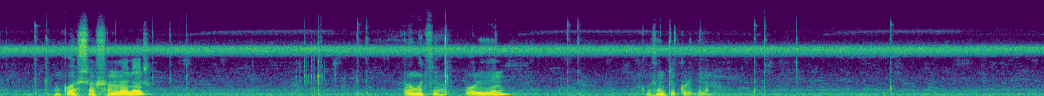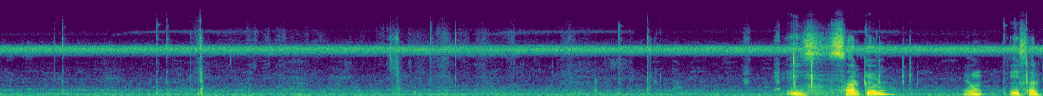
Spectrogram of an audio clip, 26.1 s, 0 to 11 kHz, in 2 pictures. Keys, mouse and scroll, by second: 0.5 right click, 2.9 right click, 4.1 right click, 4.8 right click, 4.8 ctrl+click, 9.6 Delete, 10.2 Delete, 10.5 Delete, 11.7 Delete, 15.0 Delete, 20.6 right click, 23.2 right click, 24.4 ctrl+click.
